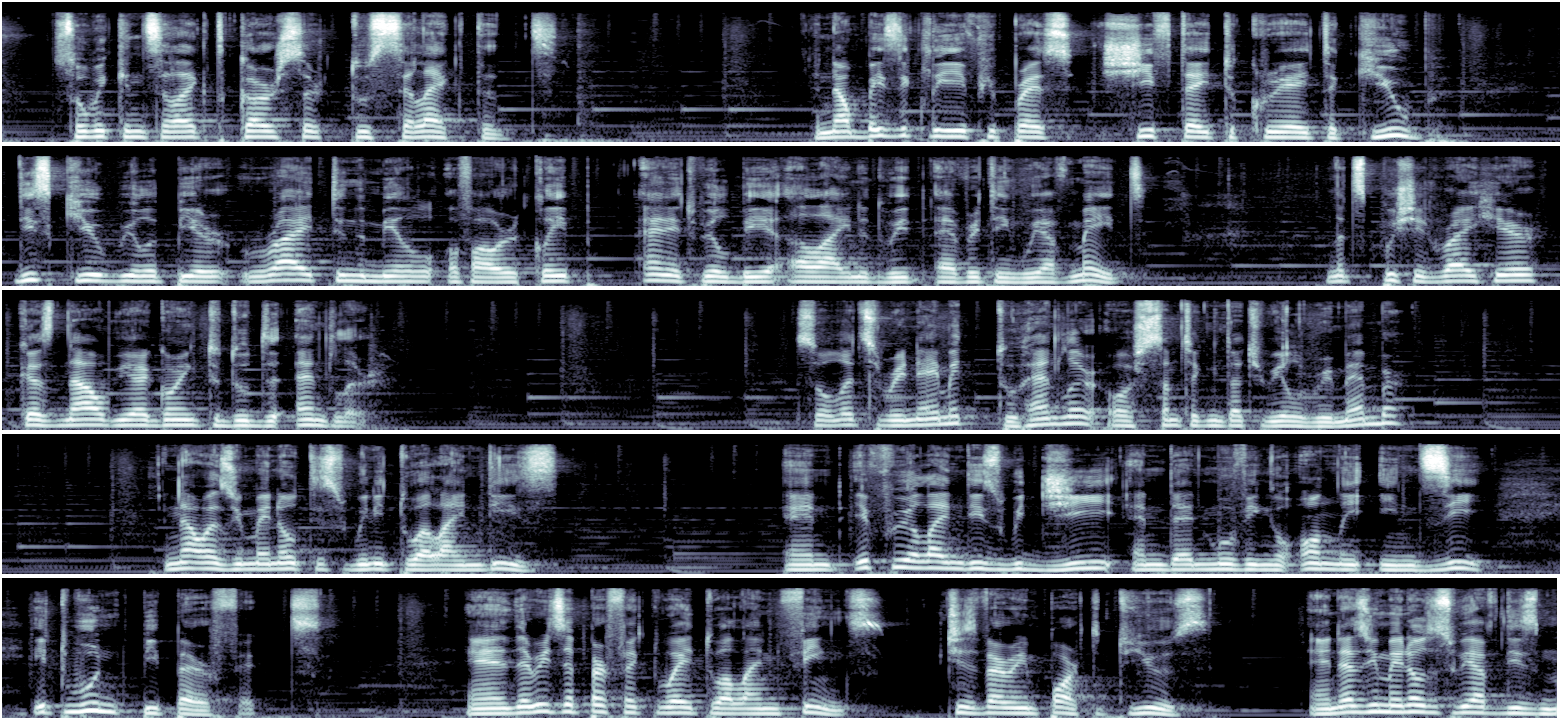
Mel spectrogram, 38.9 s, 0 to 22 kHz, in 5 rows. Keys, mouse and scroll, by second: 6.0 click, 6.0 KP_1, 6.4 shift+a, 6.5 middle click, 11.1 middle click, 11.6 s, 12.6 KP_1, 13.5 s, 15.9-19.4 drag, 19.6-20.9 middle drag, 20.9-22.1 drag, 23.6-26.4 middle drag, 27.0-28.5 drag, 28.4 middle click, 29.0 click, 29.9-31.8 middle drag, 31.8 click, 32.6 click, 33.6 ctrl+z, 34.1 ctrl+z, 34.5 ctrl+z, 35.2 middle click, 36.1 KP_1, 36.3 click, 36.8 middle click, 38.0 click.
